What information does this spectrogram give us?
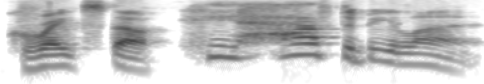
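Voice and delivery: mock outrage. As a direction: call out the liar, voice climbing. Mock outrage at a viewer's lie.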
